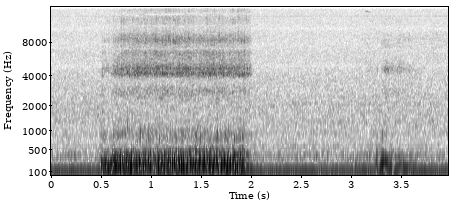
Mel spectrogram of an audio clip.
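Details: Kaya Boo, a sleepy dog, snoring: one long rasping, fluttery snore of about a second and a half, followed by a fainter short snort, over a steady low electrical hum.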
